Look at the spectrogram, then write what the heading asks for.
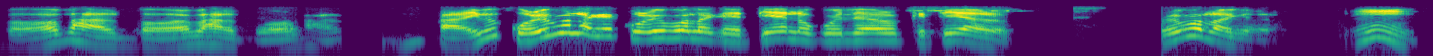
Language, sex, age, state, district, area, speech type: Assamese, male, 30-45, Assam, Nagaon, rural, conversation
